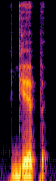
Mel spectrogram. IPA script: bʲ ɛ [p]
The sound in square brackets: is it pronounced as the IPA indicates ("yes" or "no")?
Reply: yes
